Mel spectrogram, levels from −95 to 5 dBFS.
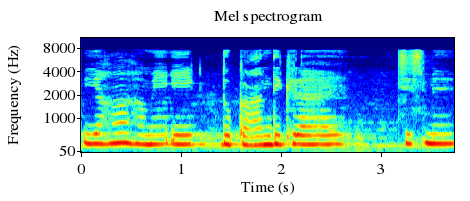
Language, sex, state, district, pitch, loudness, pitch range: Hindi, male, Bihar, West Champaran, 260 Hz, -12 LUFS, 255-275 Hz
